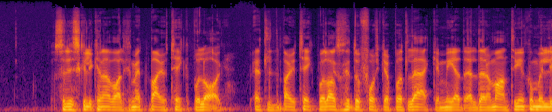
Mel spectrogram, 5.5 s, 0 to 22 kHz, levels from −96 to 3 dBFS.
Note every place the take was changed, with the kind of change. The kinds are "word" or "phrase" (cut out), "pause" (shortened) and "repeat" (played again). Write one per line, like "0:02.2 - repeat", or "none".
0:02.4 - word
